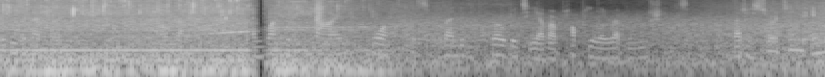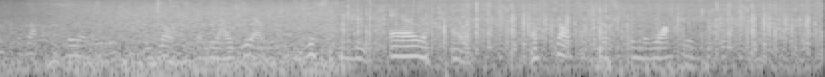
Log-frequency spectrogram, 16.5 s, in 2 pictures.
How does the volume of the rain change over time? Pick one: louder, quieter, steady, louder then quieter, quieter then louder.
quieter then louder.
